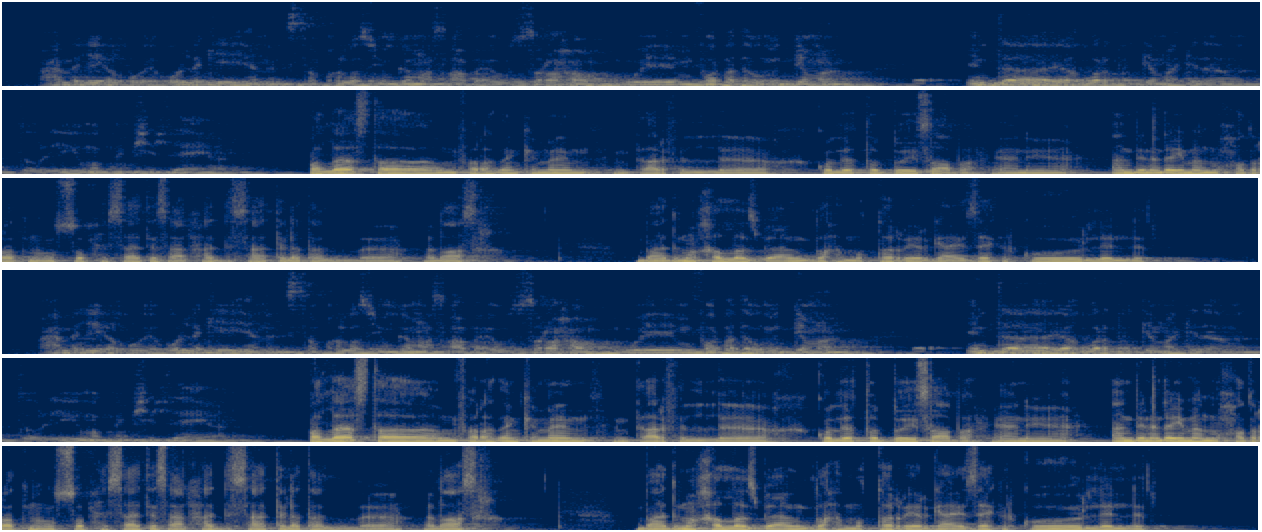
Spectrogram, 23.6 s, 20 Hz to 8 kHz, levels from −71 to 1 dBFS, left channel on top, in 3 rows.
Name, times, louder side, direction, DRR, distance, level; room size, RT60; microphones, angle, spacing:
voice 1, 0.2-5.3 6.0-9.3, equal, 20° right, 0 dB, 5.5 m, -30 dB
voice 2, 9.8-18.8 19.7-22.9, right 2 dB, 40° right, 13 dB, 1.0 m, -24 dB
26.0 x 23.0 x 8.0 m, 0.94 s
head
